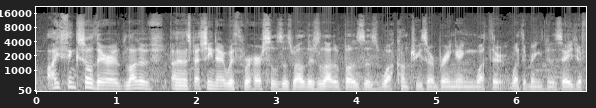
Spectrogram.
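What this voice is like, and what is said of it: Irish accent. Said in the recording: “you can probably hear by the accent. I am originally from Ireland, from Dundalk in particular”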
